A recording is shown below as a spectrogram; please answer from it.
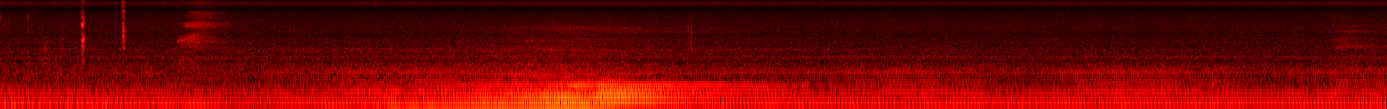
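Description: A low rumble over a steady low hum, swelling to a peak about seven seconds in and then fading away. Two faint clicks near the start.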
